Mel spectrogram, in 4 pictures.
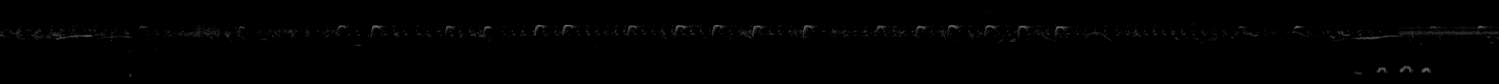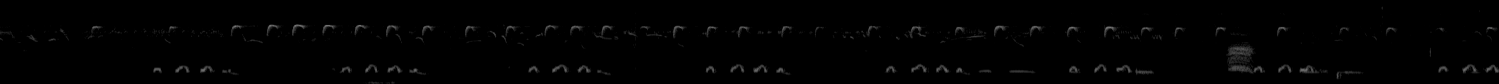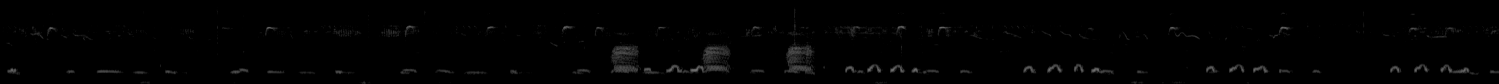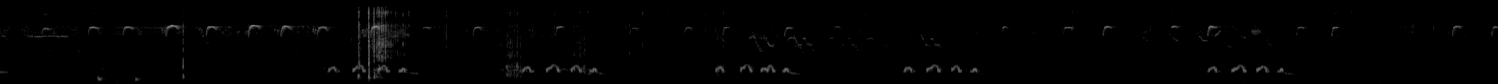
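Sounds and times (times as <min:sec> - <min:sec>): high thin bird chirps: 0:45.9 - 0:59.9.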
